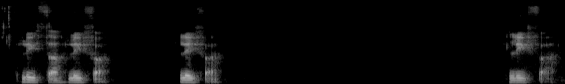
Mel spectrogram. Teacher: British people sometimes drop the th to an F sound.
